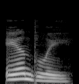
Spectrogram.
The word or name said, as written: ardleigh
